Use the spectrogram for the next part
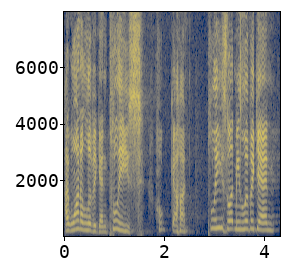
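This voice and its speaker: A man's voice: extremely high pitch, unhurried, a little hiss or hum. An actor in a radio play as an emotional family man, stammering and impassioned. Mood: desperate pleading. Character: desperate, emotional young family man, pleading then overjoyed. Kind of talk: live radio play acting. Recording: stage hall with long reverb.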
